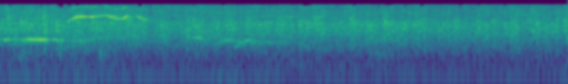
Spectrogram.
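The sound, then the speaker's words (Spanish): A church audience applauds during a service with dense, steady clapping, loudest at the start. A brief whistle cuts through early on. “Aplauda el nombre del Señor.”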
